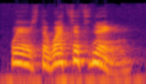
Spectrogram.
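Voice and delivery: high, slow, demanding wife voice; nagging wife. A narrator's reading. Wife asking about the forgotten errand, nagging. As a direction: nag him like an exasperated wife. Wife's imagined nagging question.

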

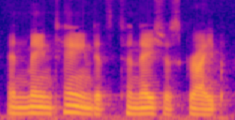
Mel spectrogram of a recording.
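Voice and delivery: plain reading voice

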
